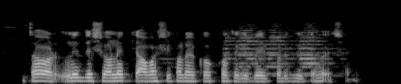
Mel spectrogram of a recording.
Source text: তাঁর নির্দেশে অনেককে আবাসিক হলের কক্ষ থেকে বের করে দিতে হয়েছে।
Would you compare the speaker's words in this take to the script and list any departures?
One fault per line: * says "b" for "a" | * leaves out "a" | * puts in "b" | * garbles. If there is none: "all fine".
all fine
